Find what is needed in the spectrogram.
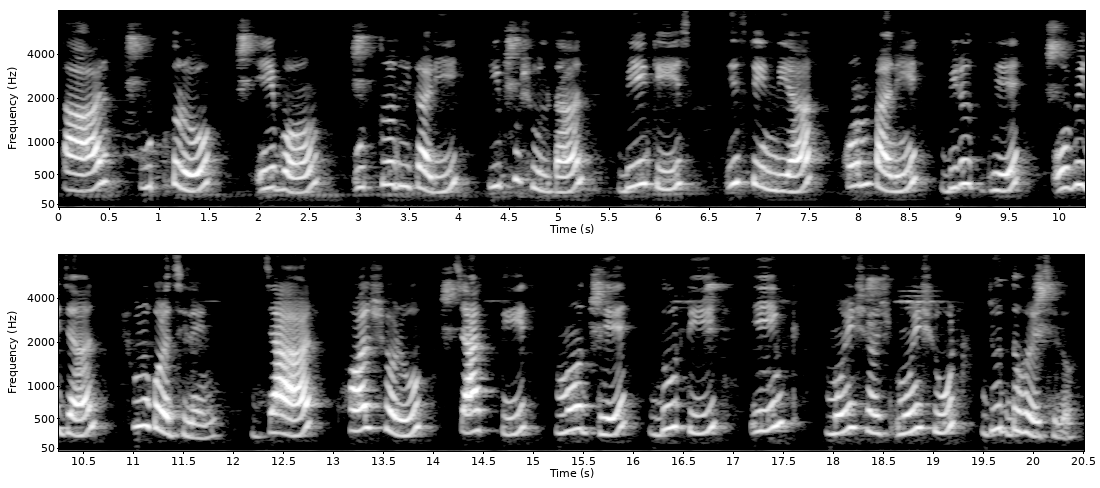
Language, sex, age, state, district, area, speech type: Bengali, female, 30-45, West Bengal, Uttar Dinajpur, urban, read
